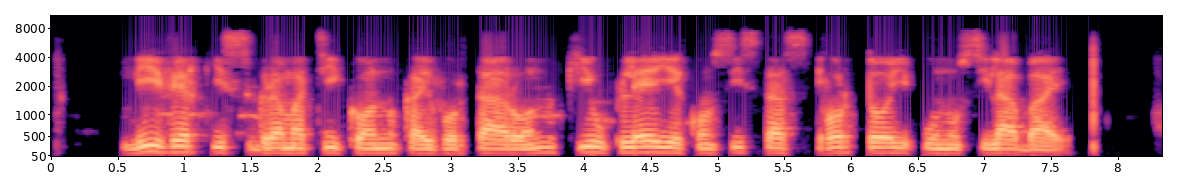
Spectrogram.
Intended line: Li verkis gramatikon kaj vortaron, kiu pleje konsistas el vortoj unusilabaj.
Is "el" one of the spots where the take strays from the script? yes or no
yes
